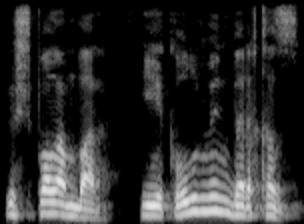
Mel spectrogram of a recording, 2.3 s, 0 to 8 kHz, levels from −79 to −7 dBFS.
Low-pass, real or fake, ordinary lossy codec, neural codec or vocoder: 7.2 kHz; fake; none; codec, 16 kHz, 8 kbps, FreqCodec, smaller model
